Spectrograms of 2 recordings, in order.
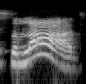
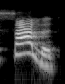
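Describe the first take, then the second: First: The stress is on the second syllable. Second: The stress is on the first syllable. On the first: The speaker calls it wrong. "or should I stress lad?" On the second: The speaker calls it right. "Should I stress sa"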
